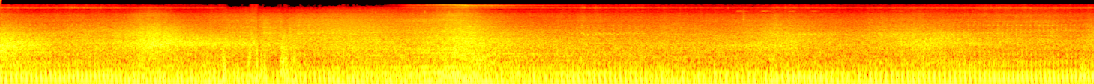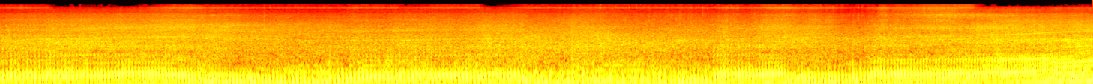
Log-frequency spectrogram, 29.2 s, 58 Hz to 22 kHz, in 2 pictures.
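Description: Benelli Imperial 400's single-cylinder engine running steadily as the motorcycle rides along at road speed.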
